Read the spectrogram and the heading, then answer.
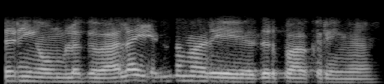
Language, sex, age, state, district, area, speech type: Tamil, male, 18-30, Tamil Nadu, Salem, urban, conversation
